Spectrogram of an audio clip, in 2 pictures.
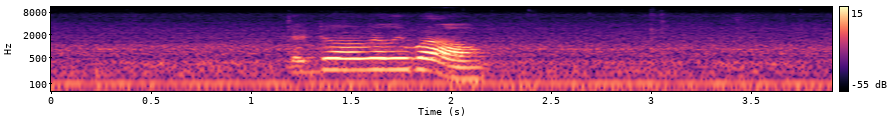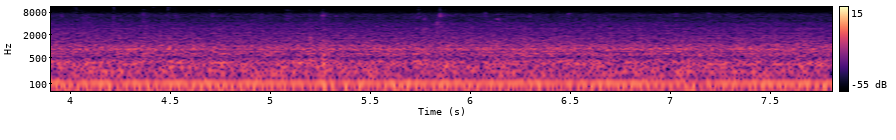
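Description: Water trickles softly from a small fountain.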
